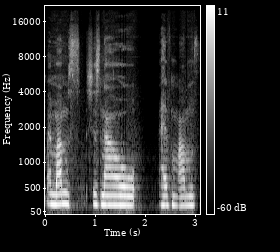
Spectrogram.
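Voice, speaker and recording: Young South African woman interviewee, mellow flat delivery, shy and hesitant. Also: lowish voice, takes it slowly. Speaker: football player guest. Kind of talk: interview answers.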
